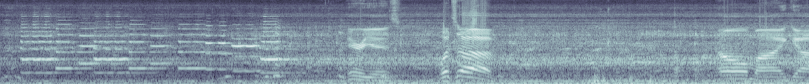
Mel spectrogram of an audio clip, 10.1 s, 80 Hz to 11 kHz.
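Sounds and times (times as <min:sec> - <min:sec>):
low car engine rumble: 0:00.0 - 0:10.1
unusual musical car horn blaring shifting tones: 0:00.2 - 0:04.0
speech: 0:04.4 - 0:06.3, 0:09.0 - 0:10.1.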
